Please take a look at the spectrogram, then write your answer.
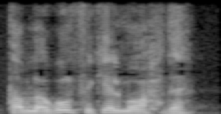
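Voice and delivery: normal talking voice

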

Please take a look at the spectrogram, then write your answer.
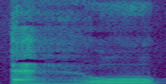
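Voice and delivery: "اهو" with a held double h, then long oo; doubled ha damma. Shown as a demonstration. Teacher modelling the sixth state, "اهو" with h doubled. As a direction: linger on the h inside "اهو". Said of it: "اللي هو حاله تشديد".

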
